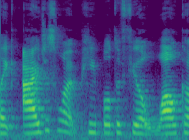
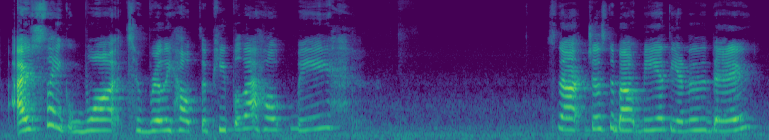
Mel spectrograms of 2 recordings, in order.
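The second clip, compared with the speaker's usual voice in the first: tearful, weeping through words; 5 semitones higher than usual. Speaking about her coach and friend, unable to stop crying. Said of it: "I can't stop crying".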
